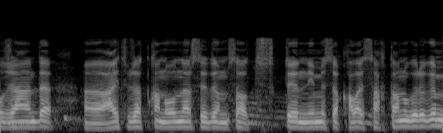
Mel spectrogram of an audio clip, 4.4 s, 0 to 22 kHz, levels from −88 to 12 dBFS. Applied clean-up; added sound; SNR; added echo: none; none; none; none.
